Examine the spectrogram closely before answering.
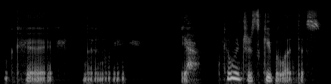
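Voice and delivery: unvoiced whisper; quick hushed aside. Real, not acted. Aside while muting audio.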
